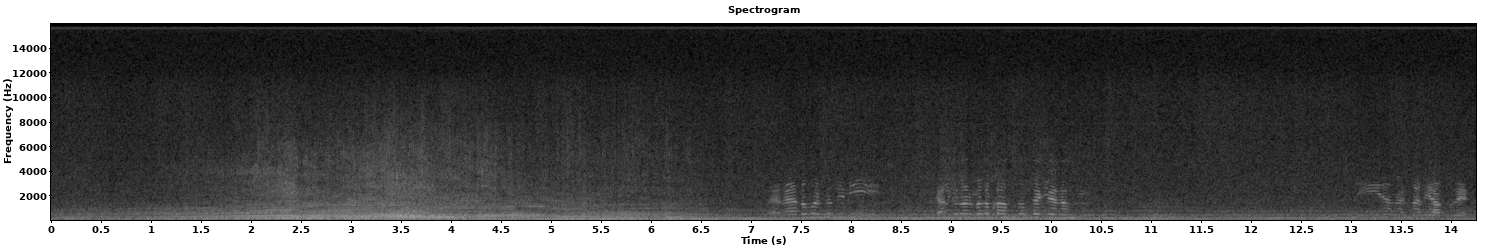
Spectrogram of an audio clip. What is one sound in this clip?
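Racing car engines roar loudly as the cars speed away.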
